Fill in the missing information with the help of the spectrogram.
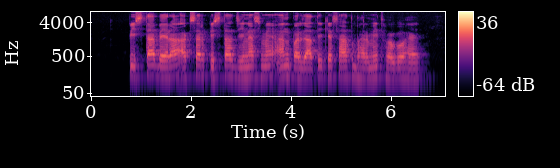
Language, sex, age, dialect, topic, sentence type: Magahi, male, 18-24, Southern, agriculture, statement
